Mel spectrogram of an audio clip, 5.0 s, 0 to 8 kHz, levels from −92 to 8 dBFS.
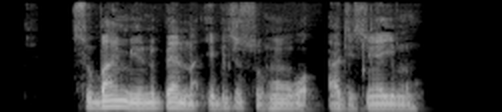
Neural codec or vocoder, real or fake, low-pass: none; real; 7.2 kHz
